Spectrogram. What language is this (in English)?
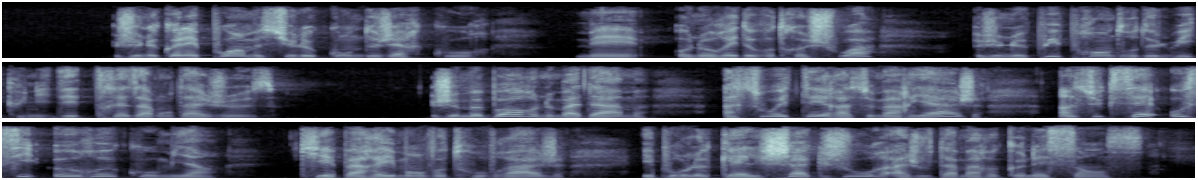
French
